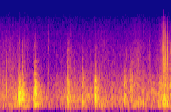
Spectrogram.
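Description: Quiet handling noise: a few faint clicks and rubs as a camera is gripped and repositioned by hand.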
